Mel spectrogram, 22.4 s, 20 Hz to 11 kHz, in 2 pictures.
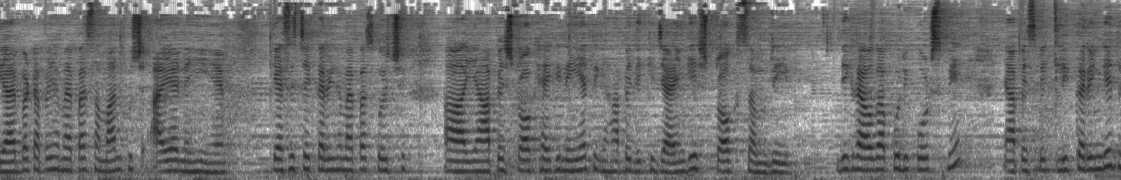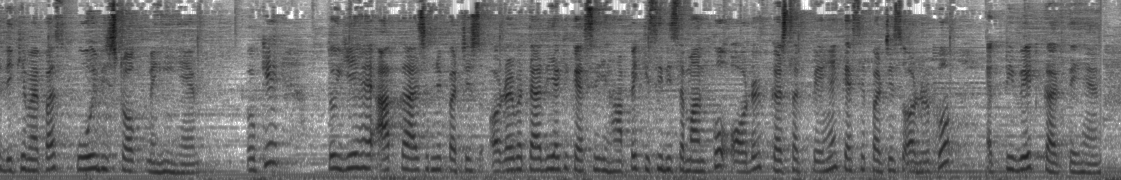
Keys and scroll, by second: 0.8 Escape, 1.9 Escape, 6.5 Up, 10.5 Return, 15.3 Escape.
